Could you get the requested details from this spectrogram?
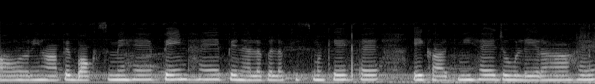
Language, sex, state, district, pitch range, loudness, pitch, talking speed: Hindi, female, Odisha, Khordha, 205-220 Hz, -15 LUFS, 215 Hz, 210 wpm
